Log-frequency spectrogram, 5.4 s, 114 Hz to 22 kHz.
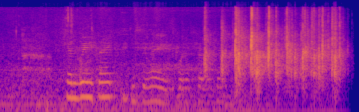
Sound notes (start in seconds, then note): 3.0 applause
